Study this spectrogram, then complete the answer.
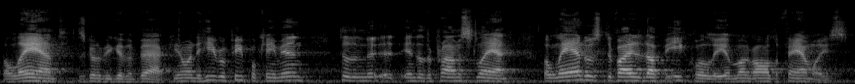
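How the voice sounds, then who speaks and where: A man's voice: a little high, a little fast, sharp tone, a little hiss or hum. A man preaching a conversational homily, with rhetorical questions and emphatic points.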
